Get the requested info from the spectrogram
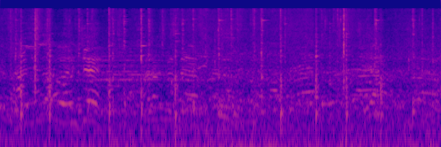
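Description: Men's voices chattering in a busy market, with irregular sharp knocks and taps as big boal fish are cut with a knife and an upright boti blade.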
